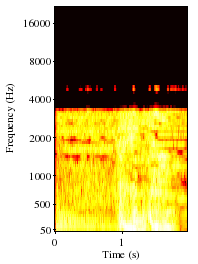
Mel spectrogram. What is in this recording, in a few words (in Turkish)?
reklam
